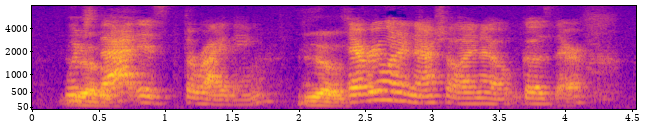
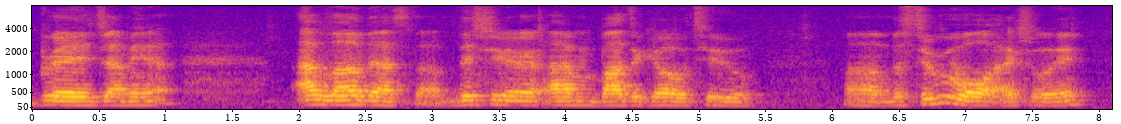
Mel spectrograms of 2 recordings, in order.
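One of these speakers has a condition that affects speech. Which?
The second: ALS; about 2 years since onset.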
